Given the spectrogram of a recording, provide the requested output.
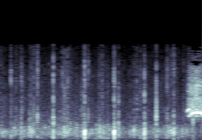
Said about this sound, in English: Come on, man. Let's clap for that. Let's really clap for that.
